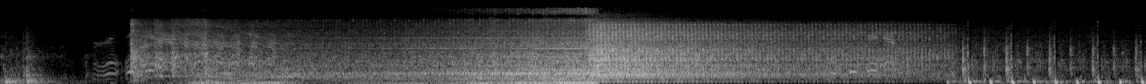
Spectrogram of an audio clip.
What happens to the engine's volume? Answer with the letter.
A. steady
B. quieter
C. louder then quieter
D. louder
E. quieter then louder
C.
